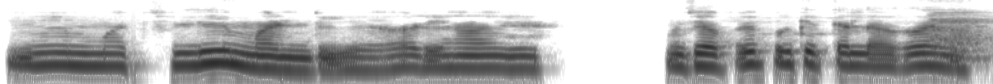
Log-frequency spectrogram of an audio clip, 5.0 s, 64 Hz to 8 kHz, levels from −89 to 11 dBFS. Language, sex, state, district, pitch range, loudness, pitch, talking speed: Hindi, female, Bihar, Muzaffarpur, 165-195 Hz, -18 LUFS, 185 Hz, 95 wpm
